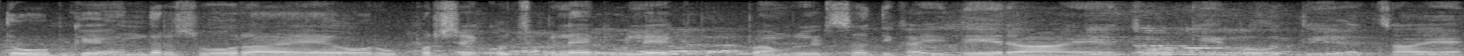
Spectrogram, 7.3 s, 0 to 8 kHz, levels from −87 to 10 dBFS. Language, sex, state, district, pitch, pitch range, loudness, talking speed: Hindi, male, Rajasthan, Bikaner, 135 Hz, 130-140 Hz, -15 LUFS, 195 wpm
